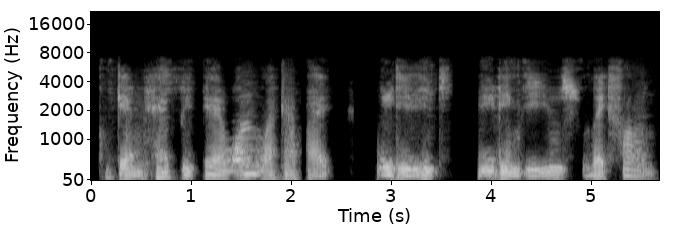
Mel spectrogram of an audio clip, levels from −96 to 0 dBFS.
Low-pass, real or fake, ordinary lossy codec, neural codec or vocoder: 7.2 kHz; fake; none; codec, 44.1 kHz, 1.7 kbps, Pupu-Codec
